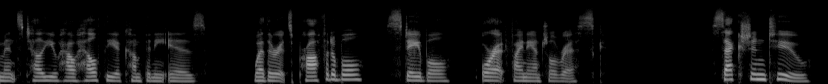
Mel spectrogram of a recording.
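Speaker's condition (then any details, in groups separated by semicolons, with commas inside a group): No condition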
